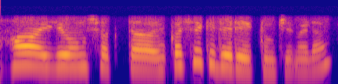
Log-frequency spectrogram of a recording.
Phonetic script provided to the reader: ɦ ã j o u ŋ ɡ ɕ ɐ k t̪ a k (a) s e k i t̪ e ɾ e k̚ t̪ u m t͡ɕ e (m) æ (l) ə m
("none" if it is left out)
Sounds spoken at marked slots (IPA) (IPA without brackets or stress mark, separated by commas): ə, m, ɽ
